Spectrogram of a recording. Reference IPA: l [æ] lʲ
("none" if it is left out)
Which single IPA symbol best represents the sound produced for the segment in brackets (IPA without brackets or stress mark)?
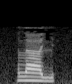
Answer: a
